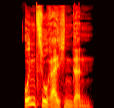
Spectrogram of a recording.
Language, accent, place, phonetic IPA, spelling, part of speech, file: German, Germany, Berlin, [ˈʊnt͡suːˌʁaɪ̯çn̩dən], unzureichenden, adjective, De-unzureichenden.ogg
- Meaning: inflection of unzureichend: 1. strong genitive masculine/neuter singular 2. weak/mixed genitive/dative all-gender singular 3. strong/weak/mixed accusative masculine singular 4. strong dative plural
